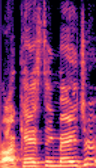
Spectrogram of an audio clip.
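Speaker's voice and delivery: high, puzzled, quizzical tone.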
